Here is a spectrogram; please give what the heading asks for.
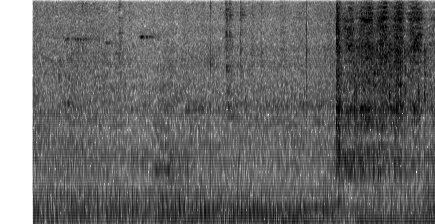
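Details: Crank no start: engine spins over on the starter with a dull, uneven churn but never fires; failed injectors are the stated cause.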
